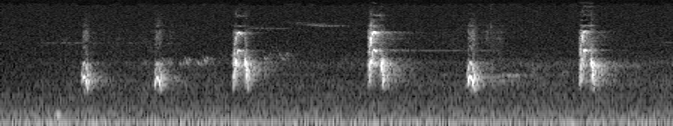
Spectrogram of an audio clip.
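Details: American robin giving its aggressive alarm call, used when a dog, predator or person comes near: six sharp, harsh alarm notes, each a loud squawking burst, spaced roughly every half to one second, against a quiet background.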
